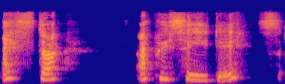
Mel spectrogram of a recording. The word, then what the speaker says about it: Esther Apoussidis: I would like to introduce you to Esther Apoussidis. Have I pronounced it right?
